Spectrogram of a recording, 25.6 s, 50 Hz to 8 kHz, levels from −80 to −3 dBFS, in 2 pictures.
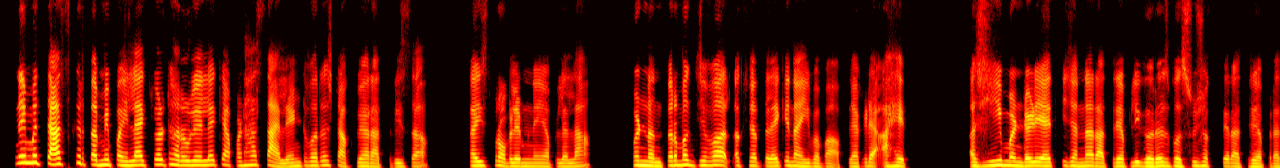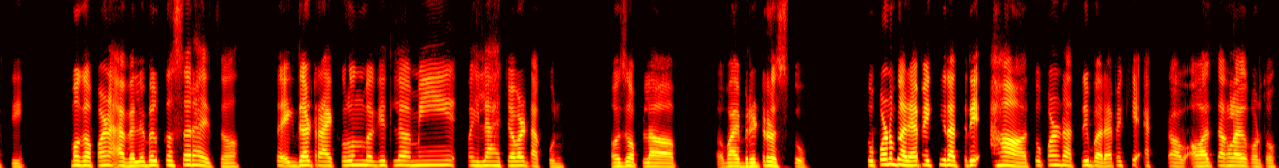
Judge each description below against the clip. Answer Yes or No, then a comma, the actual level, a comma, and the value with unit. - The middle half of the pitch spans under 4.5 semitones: Yes, average, 3.8 semitones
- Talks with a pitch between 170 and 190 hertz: Yes, medium, 185 Hz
